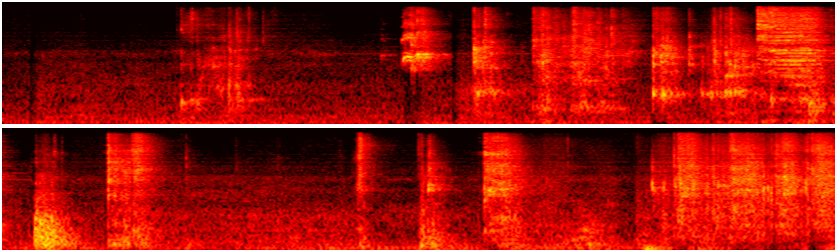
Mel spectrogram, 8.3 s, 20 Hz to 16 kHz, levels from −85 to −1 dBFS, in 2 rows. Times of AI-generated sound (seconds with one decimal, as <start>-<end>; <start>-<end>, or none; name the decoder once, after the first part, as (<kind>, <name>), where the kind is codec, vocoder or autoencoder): 0.0-1.7 (codec, DAC); 3.1-3.7; 4.3-8.3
